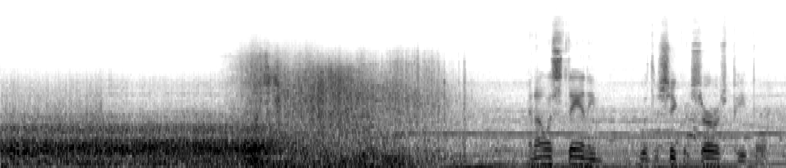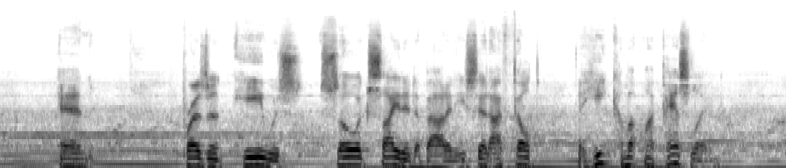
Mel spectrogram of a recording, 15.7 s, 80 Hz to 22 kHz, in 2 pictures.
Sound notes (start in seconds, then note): 2.5 fire bursts, then stops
